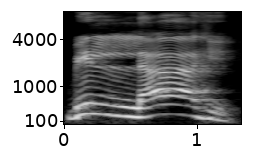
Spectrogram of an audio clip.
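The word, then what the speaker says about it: بِاللَّهِ: বিল লাম খাব লা বিল্লাহ হাজের হি বিল্লাহি আলিফটা লামটা উচ্চারণ আসে নাই।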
